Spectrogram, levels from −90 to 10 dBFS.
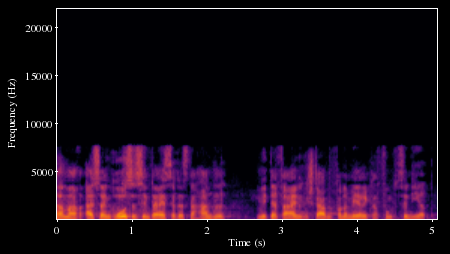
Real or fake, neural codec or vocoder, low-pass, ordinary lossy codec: fake; codec, 16 kHz, 4 kbps, FreqCodec, smaller model; none; none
